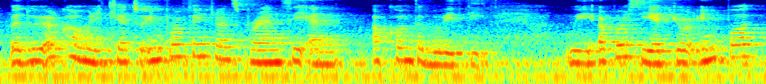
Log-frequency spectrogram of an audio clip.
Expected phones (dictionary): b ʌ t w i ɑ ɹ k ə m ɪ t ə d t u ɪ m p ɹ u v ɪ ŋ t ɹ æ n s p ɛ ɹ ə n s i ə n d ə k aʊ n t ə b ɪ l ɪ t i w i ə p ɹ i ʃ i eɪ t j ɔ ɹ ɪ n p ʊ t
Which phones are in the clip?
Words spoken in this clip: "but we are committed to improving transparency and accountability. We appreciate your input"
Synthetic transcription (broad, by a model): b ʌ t w i ɑ ɹ k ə m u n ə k t u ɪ m p ɹ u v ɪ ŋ t ɹ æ n s p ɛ ɹ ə n s i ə n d ə k aʊ n t ə b ɪ l ɪ t i w i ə p ɹ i s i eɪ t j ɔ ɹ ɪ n p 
